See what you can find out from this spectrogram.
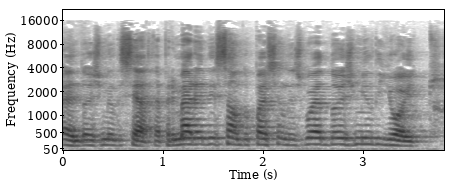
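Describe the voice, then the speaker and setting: Amid noticeable background noise, a man with a high voice talks at a moderate pace with fairly even intonation. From Lisbon, Portugal (teen years in Rio de Janeiro). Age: 50s. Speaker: food critic. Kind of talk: interview. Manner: halting, many repetitions.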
